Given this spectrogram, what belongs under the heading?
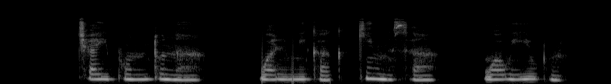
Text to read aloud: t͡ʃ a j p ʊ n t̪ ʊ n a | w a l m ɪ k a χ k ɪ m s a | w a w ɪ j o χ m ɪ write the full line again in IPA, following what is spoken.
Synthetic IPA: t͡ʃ a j p ʊ n t̪ ʊ n a | w a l m ɪ k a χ k ɪ m s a | w a w ɪ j o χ m ɪ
